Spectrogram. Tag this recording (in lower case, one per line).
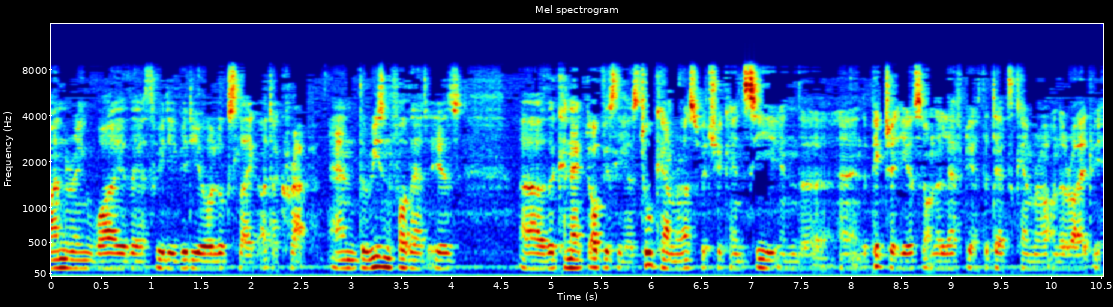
speech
